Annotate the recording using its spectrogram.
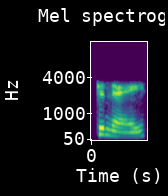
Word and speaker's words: Dinneh: My middle name is Dinneh, so D I N N E H We'll put it in the show notes.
